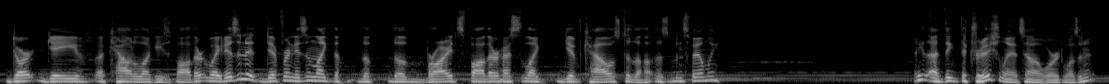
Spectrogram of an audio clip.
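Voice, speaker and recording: With a somewhat dark, mid-range voice, this game streamer speaks fairly quickly and expressively. He's just a regular guy reading viewer messages aloud in a casual live chat, rambling and poking fun at himself over a faint music bed.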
